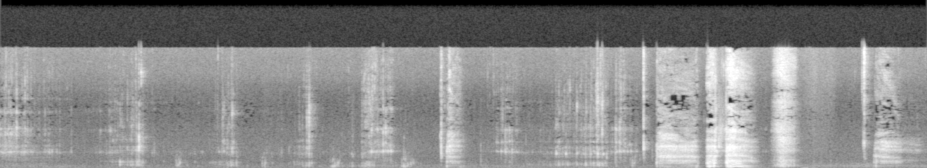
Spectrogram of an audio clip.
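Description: Close-miked chewing and wet mouth clicks of a person eating a big burrito, with sips from a glass of soda. About nine seconds in comes a louder, noisier stretch that ends in a pitched sound falling in tone.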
